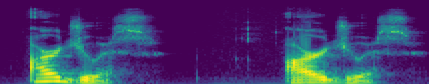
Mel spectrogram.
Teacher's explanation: The du makes the J sound like jump and juice.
